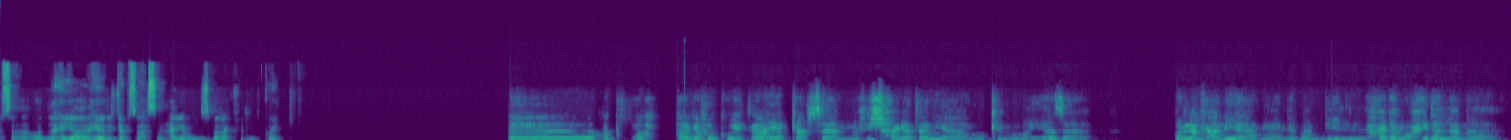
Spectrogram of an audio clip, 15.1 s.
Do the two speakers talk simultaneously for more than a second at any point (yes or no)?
no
